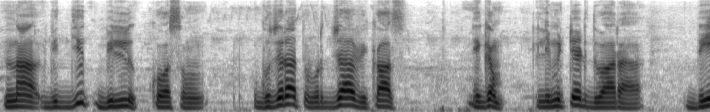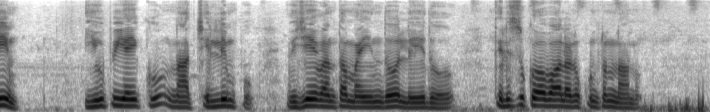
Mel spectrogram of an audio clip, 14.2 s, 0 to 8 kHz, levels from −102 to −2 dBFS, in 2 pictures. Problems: background sounds at intervals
